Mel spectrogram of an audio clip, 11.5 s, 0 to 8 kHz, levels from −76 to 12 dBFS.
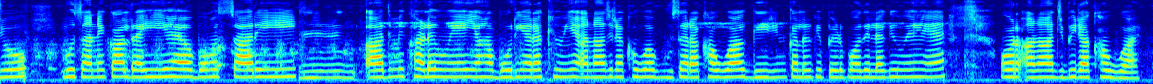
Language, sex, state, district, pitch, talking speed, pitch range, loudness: Hindi, female, Uttarakhand, Tehri Garhwal, 255 Hz, 210 wpm, 245-260 Hz, -19 LUFS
